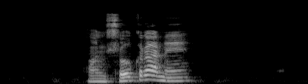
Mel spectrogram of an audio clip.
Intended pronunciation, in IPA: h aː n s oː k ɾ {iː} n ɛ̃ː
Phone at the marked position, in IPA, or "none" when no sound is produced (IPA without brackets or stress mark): aː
